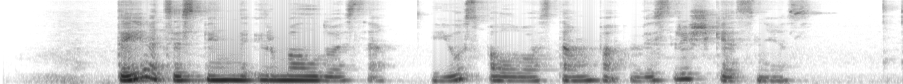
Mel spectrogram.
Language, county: Lithuanian, Panevėžys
